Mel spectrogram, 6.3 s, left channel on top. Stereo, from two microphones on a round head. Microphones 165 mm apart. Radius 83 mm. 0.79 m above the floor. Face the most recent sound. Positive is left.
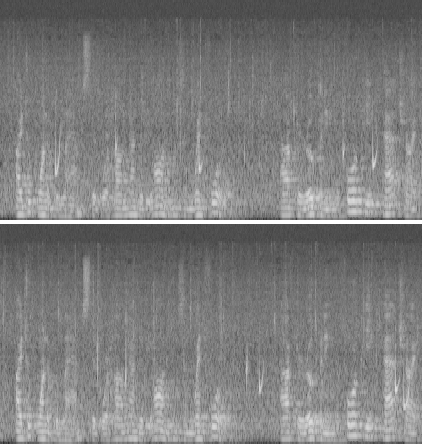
turn(degrees=-25)  # may be behind; listen again after turning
